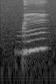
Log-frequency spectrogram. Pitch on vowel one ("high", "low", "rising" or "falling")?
rising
